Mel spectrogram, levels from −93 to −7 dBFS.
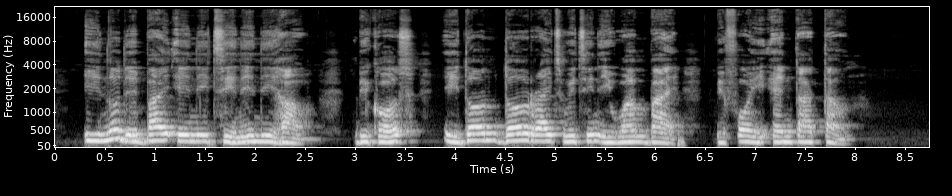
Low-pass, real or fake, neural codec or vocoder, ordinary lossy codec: none; fake; vocoder, 48 kHz, 128 mel bands, Vocos; none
